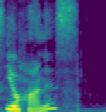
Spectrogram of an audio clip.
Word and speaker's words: Johannes: Johann. I'm probably saying it wrong. But anyways. – I think it's Johannes. – Oh, that sounds right.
